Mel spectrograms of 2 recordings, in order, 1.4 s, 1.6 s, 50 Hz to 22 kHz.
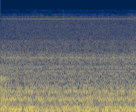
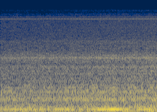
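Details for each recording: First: Lathe single-point turning an internal thread for a locknut on a rotating welding positioner, at reduced spindle speed after a bad-sounding 0.1 mm feed: steady, even cutting rush with no chatter, now cutting 1 mm deep; smooth, clean cut. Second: Lathe single-point boring an internal thread start/end groove for a welding positioner locknut at reduced speed, about 1 mm deep: low steady singing tone through the cutting noise; tool chatter.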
